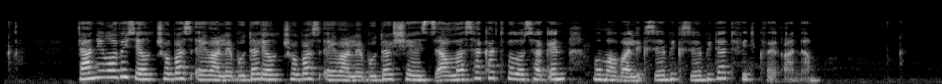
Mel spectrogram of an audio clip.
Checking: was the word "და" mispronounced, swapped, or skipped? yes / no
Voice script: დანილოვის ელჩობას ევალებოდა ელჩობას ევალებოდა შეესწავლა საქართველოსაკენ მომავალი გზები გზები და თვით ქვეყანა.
no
